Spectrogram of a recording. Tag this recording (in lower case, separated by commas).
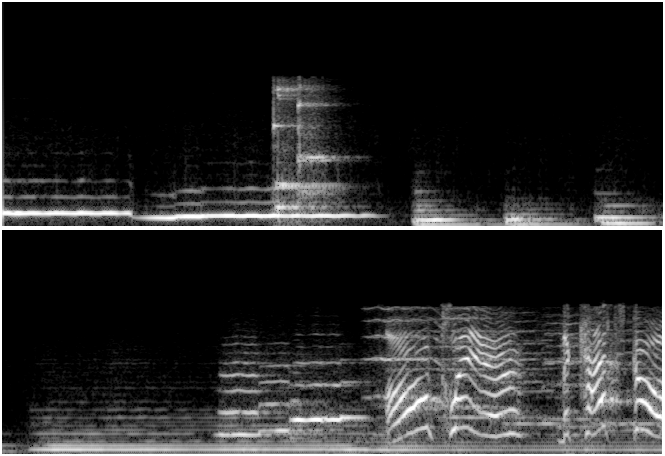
music, speech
